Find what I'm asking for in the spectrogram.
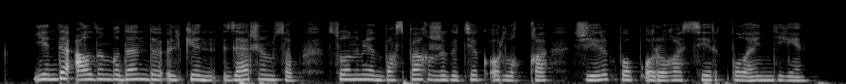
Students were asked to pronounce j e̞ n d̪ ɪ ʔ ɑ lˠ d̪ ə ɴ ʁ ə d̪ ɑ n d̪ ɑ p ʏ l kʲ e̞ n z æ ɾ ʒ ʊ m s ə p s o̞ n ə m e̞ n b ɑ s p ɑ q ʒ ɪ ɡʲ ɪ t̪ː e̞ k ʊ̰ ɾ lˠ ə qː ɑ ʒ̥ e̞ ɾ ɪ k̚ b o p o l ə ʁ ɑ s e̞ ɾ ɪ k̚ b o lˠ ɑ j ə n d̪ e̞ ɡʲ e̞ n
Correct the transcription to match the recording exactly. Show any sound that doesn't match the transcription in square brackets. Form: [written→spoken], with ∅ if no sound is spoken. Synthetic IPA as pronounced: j e̞ n d̪ ɪ ʔ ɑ lˠ d̪ ə ɴ ʁ ə d̪ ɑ n d̪ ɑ [p→ʔ] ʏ l kʲ e̞ n z æ ɾ ʒ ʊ m s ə p s o̞ n ə m e̞ n b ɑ s p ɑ q ʒ ɪ ɡʲ ɪ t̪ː e̞ k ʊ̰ ɾ lˠ ə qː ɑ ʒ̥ e̞ ɾ ɪ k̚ b o p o [l→ɾ] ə ʁ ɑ s e̞ ɾ ɪ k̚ b o lˠ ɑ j ə n d̪ e̞ ɡʲ e̞ n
